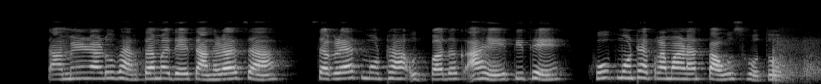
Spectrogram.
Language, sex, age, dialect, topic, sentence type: Marathi, female, 31-35, Northern Konkan, agriculture, statement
